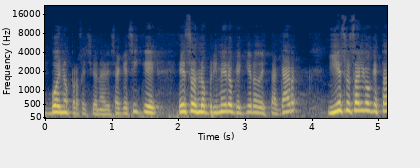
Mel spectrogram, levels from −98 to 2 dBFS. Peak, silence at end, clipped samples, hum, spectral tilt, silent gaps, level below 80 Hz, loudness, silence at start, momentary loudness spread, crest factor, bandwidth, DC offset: 0 dBFS; 0 s; under 0.1%; none; -10 dB/octave; none; -48 dBFS; -16 LUFS; 0 s; 14 LU; 14 dB; 4.4 kHz; under 0.1%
